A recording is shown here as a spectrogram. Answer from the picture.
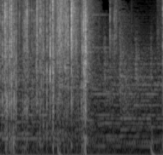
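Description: Background music, with a few sharp crinkles and clicks in the first second or so as a foil Pokémon TCG booster pack is opened and its cards handled.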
